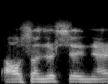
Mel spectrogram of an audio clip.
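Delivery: ordinary talk, nothing marked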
